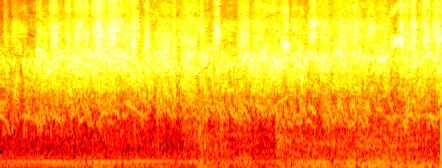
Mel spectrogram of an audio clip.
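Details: Budgerigars chirping as contact calls, dense chatter of many overlapping high, fast chirps and short warbles, steady and continuous throughout, with a brief quieter start.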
